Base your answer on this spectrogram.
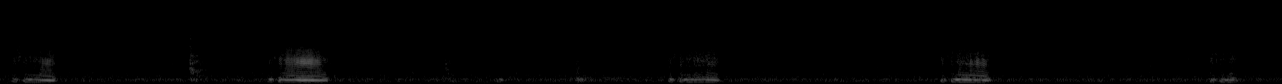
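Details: Chihuahua asleep and snoring, five short raspy snorts spread irregularly over the stretch, softer and more uneven, with faint small clicks between breaths in a quiet indoor setting.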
